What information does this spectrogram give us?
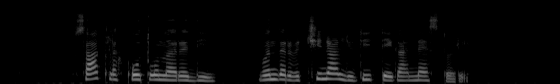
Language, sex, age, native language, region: Slovenian, female, 50-59, Slovenian, Central Slovenia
